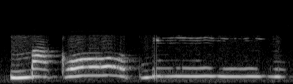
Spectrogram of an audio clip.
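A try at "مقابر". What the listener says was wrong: Now, without stretching, but Maqabir.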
